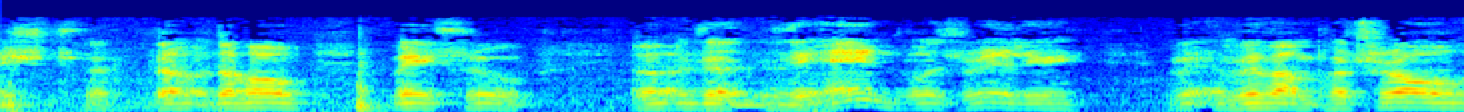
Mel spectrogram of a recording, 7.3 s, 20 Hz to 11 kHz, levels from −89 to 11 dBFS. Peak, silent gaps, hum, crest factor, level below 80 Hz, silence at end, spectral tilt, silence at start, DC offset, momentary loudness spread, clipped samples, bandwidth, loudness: -4 dBFS; none; none; 20 dB; -56 dBFS; 0 s; -4 dB/octave; 0 s; under 0.1%; 14 LU; under 0.1%; 7.2 kHz; -23 LUFS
